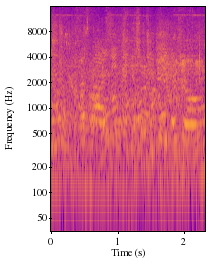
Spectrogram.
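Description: Chatter of several people's voices talking over one another, with no one voice standing out.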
